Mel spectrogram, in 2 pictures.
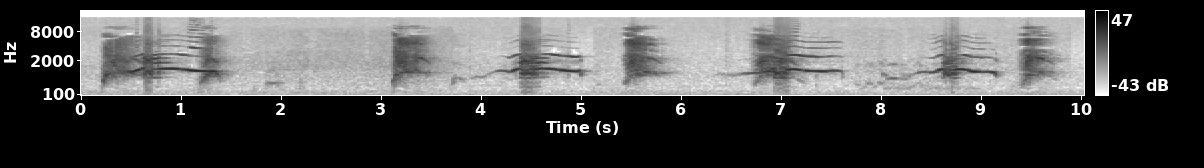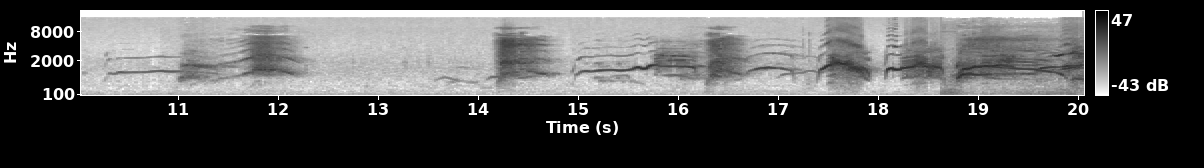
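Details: Fox screaming in short, separate bursts: harsh, broadband shrieks with wavering tonal cores, spaced one to two seconds apart, growing denser and more strained toward the end, in a quiet setting.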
